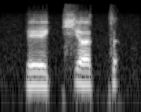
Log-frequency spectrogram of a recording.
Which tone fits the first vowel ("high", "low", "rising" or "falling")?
low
